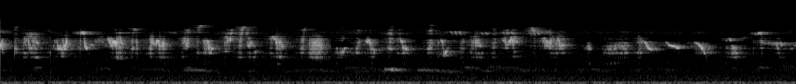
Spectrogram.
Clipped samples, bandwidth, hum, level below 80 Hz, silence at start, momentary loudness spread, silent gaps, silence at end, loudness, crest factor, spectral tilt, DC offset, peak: under 0.1%; 7.4 kHz; none; -54 dBFS; 0 s; 10 LU; none; 0 s; -26 LUFS; 22 dB; 1 dB/octave; under 0.1%; -6 dBFS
